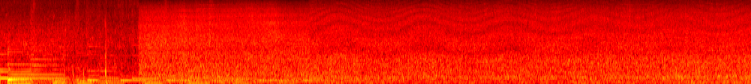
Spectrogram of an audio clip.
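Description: Background music that stops about two seconds in, giving way to the steady rush of ocean surf washing over a cobble beach.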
